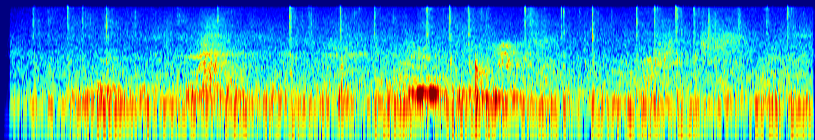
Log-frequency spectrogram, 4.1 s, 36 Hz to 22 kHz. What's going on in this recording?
Library's atmosphere.
Recorded with a H4N recorder at the university's library.
Edited with Adobe Audition CS6 (2009) : I cleaned the noise and deleted some unnecessary parts.
Recorded in Madrid, Universidad Europea de Madrid Campus de Villaviciosa de Odon, 20/Octubre/2015 at 1:15 pm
